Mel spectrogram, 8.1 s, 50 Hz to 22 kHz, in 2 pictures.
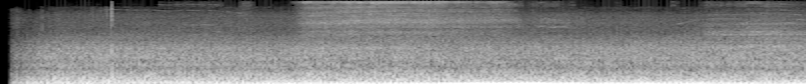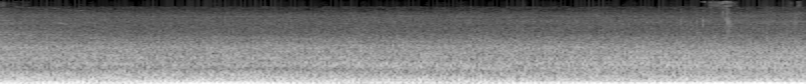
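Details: WEG SCA05 servo drive test run after repair: steady, low, even hum without knocks, grinding or surging; the servo motor runs smoothly.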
